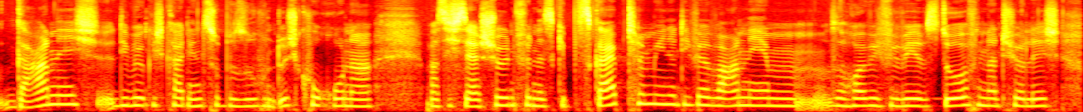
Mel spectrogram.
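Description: A woman speaks at a fairly quick pace with a fairly high pitch. Her intonation is monotone and flat. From Mecklenburg, northeastern Germany. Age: 40s. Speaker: wife of accused murderer. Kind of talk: interview testimony. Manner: hesitant.

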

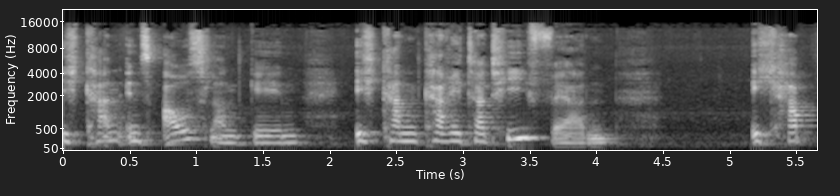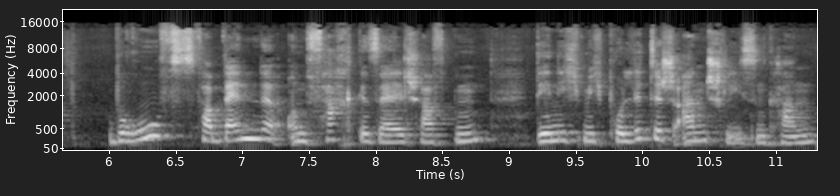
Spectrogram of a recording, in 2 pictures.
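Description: Lively in intonation, a woman talks at medium pitch. Her pace is very slow, with long, frequent pauses. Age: 60s. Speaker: nursing council chair and nursing lecturer. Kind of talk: interview.

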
